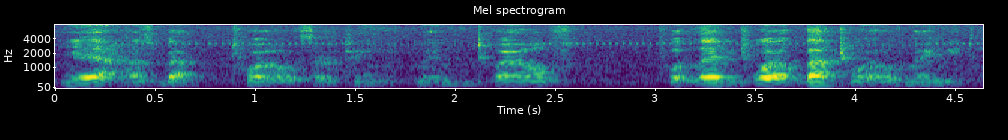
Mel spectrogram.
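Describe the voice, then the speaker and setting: A man's voice: fairly low pitch, fairly even intonation, moderate pace. Man, 70s, drawl; folksy storyteller, roomy distant recording. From southeast Kansas. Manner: folksy, drifting, trails off quietly at ends. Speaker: uncle telling stories. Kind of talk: casual rambling storytelling. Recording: roomy, distant mic, faint background noise.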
